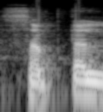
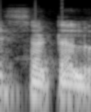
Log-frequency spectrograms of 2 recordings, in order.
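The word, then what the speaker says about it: subtle: अब यहाँ पे आपको ये भी प्रोनंसिएशन पढ़ लेगी, यहाँ पे जो बी होता है वो साइलेंट होता है, सबटल नहीं होता है, सटल होता है, सटल बोला जाता है।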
